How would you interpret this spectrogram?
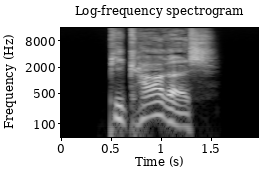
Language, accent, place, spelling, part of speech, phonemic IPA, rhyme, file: German, Germany, Berlin, pikarisch, adjective, /piˈkaːʁɪʃ/, -aːʁɪʃ, De-pikarisch.ogg
- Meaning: picaresque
